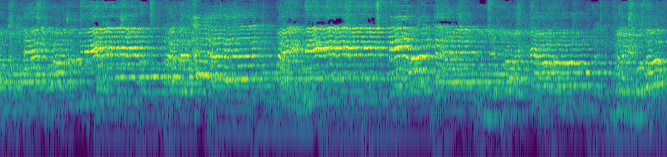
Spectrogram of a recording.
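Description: An all-female a cappella group singing live: a lead voice over close backing harmonies, with held low notes underneath and no instruments.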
